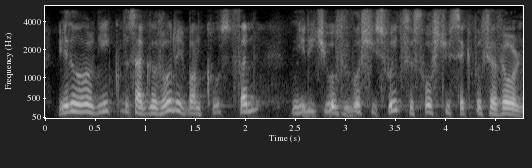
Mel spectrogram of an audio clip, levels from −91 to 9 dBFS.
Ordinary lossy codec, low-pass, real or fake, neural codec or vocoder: none; 5.4 kHz; fake; codec, 24 kHz, 0.9 kbps, WavTokenizer, small release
